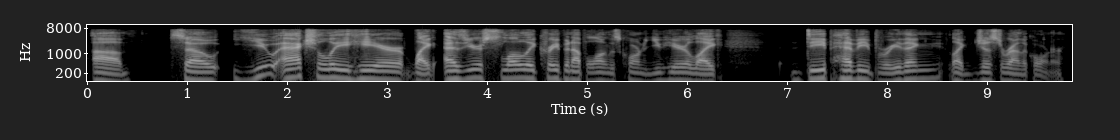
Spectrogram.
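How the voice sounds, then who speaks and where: Bright, clear-voiced man running a game. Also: medium pitch, a little slow, dry recording, highs cut off. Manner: casual, profane. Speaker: game master. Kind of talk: running a tabletop roleplaying game.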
